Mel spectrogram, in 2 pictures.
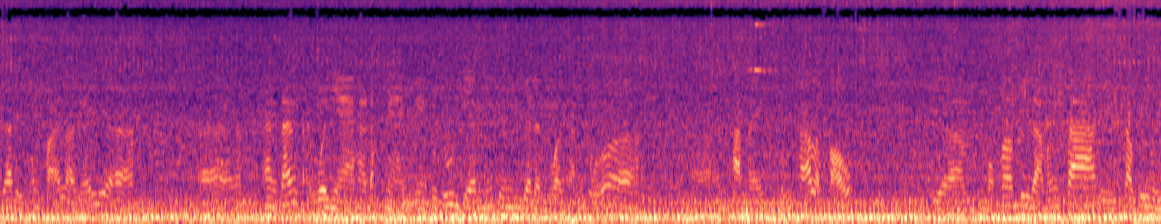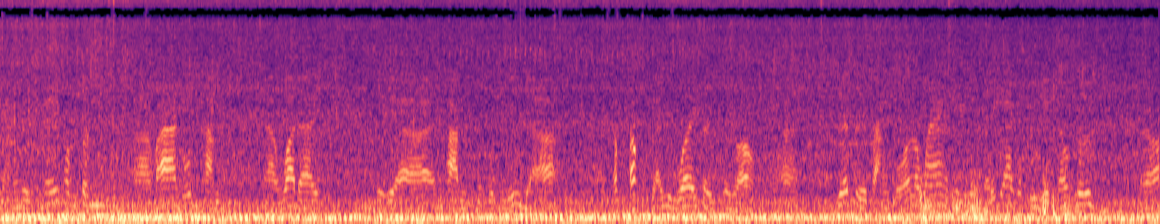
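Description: Motorbike engines running steadily at low speed, with voices talking indistinctly over them throughout.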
